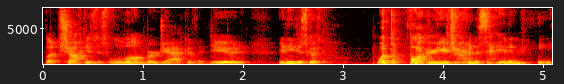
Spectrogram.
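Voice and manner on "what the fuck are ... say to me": put-on, pitched-up, furious, in-your-face freak-out. Retelling how Chuck got in the driver's face, imitating Chuck freaking out. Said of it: "he starts freaking out on her".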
